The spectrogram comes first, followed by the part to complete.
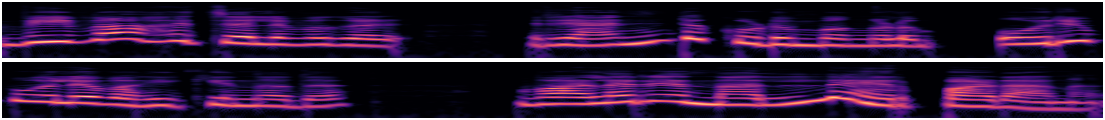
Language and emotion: Malayalam, happy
